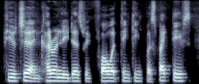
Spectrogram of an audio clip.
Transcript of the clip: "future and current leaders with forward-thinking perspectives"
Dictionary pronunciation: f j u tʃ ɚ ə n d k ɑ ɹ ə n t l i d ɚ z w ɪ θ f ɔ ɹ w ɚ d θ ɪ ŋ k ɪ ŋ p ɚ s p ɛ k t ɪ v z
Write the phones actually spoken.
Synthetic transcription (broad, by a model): f j u tʃ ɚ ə n k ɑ ɹ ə n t l i d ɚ s w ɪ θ f ɔ w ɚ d t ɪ ŋ k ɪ ŋ p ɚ s p ɛ k t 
